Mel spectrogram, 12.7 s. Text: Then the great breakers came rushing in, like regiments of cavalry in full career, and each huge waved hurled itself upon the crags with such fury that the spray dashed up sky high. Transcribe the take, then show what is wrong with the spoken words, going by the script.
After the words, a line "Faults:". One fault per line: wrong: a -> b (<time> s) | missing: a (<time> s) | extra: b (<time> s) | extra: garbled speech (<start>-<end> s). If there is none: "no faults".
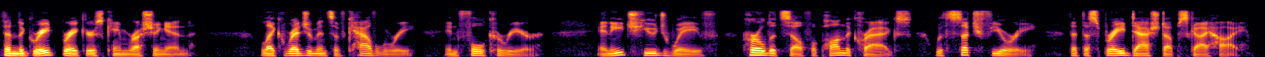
Then the great breakers came rushing in, like regiments of cavalry in full career, and each huge wave hurled itself upon the crags with such fury that the spray dashed up sky high.
Faults:
wrong: waved -> wave (6.7 s)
